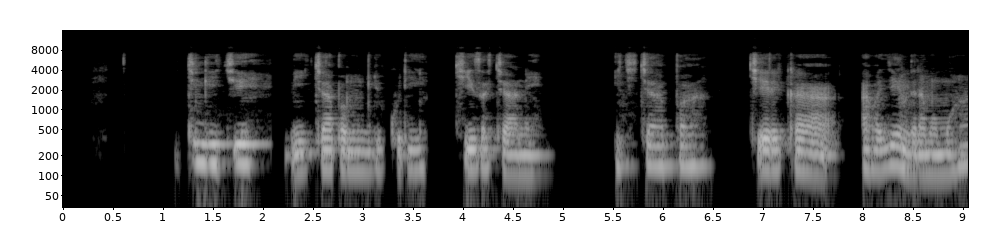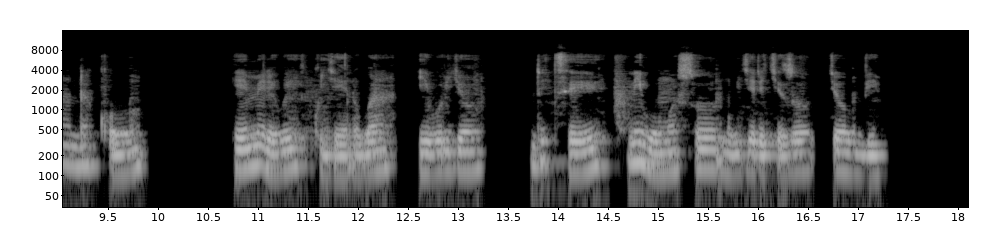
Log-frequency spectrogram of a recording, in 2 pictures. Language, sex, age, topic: Kinyarwanda, male, 25-35, government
